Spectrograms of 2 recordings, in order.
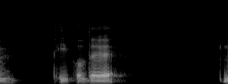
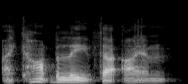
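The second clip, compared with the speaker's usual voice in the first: normal talking voice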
